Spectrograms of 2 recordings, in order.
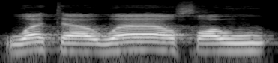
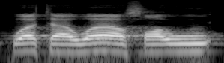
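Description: No difference in how they are said.

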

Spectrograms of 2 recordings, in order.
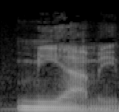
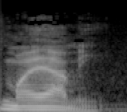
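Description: First: The name is pronounced the Spanish way. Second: The name is pronounced the English way. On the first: "En español, sería Miami" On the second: "en inglés es Miami"

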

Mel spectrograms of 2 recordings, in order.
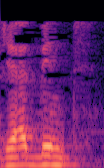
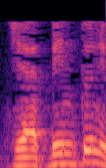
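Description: First: The last word stops on a bare t sound. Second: The last word ends with the vowel-plus-n ending.

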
